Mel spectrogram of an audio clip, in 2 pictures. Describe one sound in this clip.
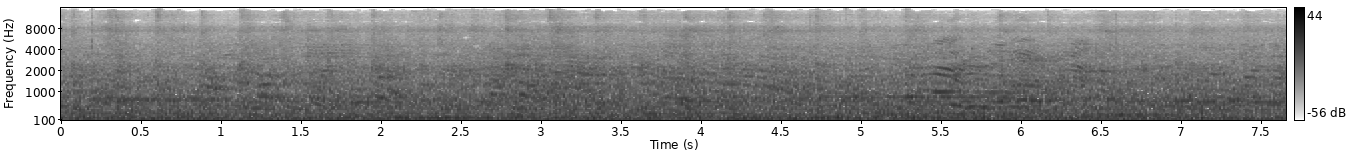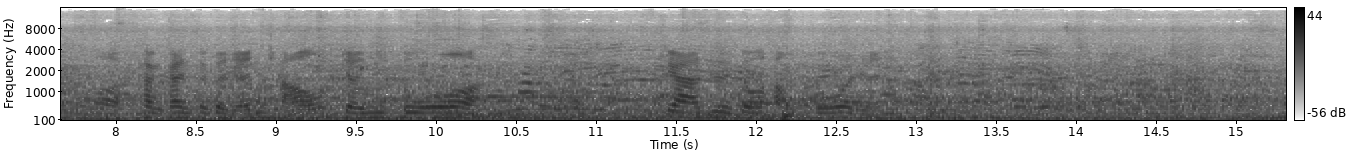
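A crowd of people chatters all around in a busy, echoing hall.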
